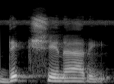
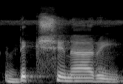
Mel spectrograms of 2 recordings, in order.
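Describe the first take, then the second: Both takes have the same delivery.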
